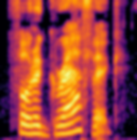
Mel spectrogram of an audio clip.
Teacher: Stress on the third syllable.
